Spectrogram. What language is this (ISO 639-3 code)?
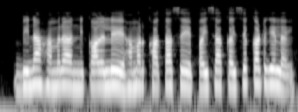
mag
